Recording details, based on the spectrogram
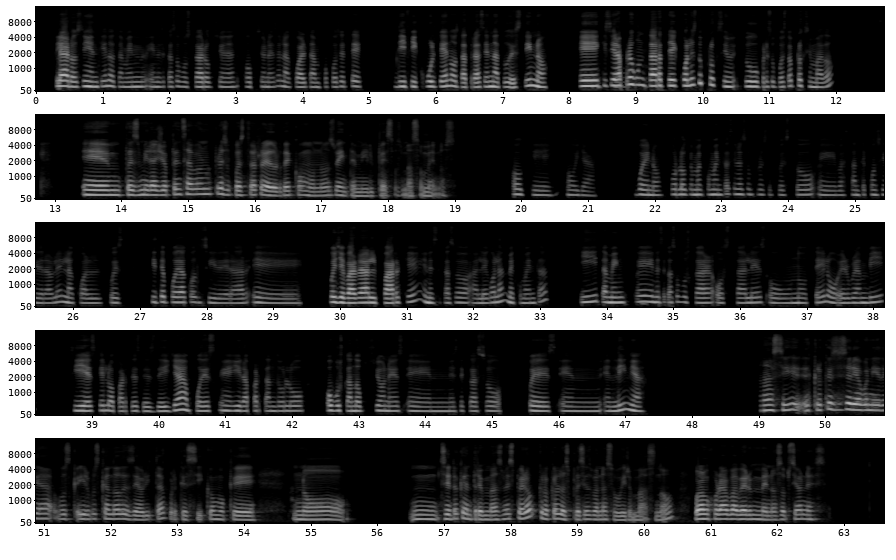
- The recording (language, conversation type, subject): Spanish, advice, ¿Cómo puedo disfrutar de unas vacaciones con poco dinero y poco tiempo?
- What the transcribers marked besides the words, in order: other background noise; tapping; dog barking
